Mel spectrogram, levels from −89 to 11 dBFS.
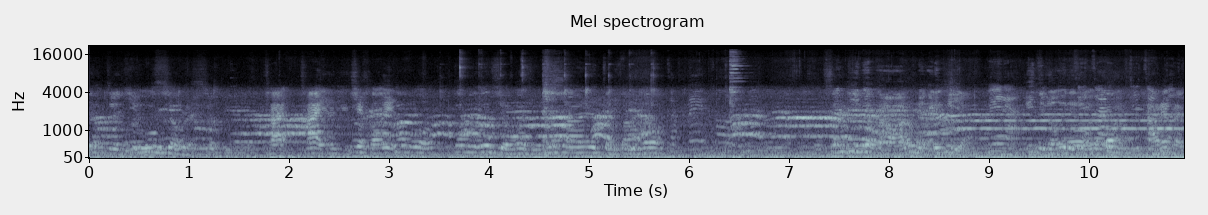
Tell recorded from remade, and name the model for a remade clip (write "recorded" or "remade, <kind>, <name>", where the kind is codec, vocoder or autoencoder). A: recorded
